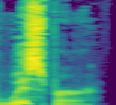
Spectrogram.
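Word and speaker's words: WSPR: The technology he zeroed in on is called Whisper, pronounced Whisper, short for weak signal propagation reporter.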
